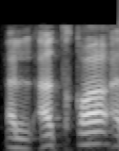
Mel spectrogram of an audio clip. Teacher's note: اللام هنا لام مظهرة حكمها الإظهار، لام قمرية. الأتقى، والبيان في الهمس في التاء، همس خفيف.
